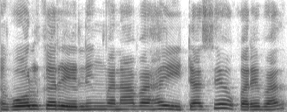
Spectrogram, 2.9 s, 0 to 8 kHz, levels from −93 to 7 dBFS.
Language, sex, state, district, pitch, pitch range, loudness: Bhojpuri, female, Uttar Pradesh, Ghazipur, 220 Hz, 215-235 Hz, -15 LUFS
